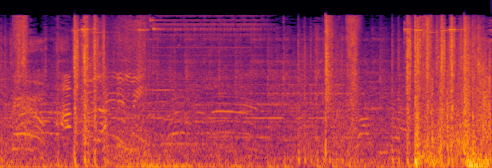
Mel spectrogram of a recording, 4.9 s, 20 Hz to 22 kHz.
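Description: Heavy gunfire in the Far Cry 5 PC shooter, with rapid automatic bursts and sharp shots layered over constant game noise and a loud blast near the end, as players talk throughout.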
